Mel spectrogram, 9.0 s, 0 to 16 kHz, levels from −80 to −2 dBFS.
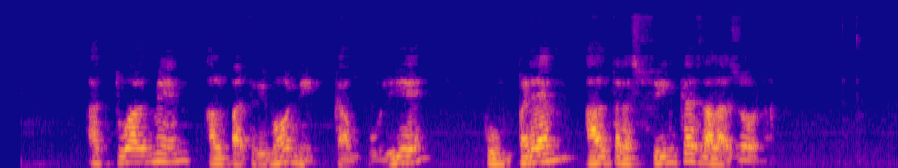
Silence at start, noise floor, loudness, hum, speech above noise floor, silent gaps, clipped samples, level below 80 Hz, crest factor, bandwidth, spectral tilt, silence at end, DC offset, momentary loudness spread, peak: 0.9 s; -65 dBFS; -24 LUFS; none; 41 dB; none; under 0.1%; -60 dBFS; 20 dB; 11.5 kHz; -9 dB/octave; 1.4 s; under 0.1%; 13 LU; -4 dBFS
